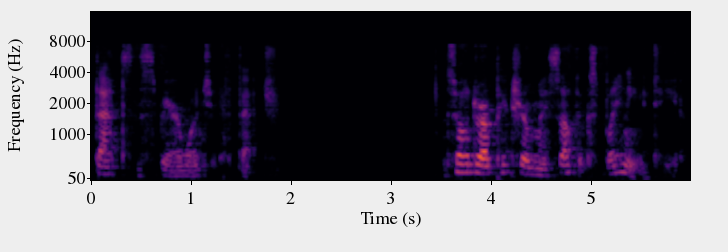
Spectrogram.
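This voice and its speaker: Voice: medium pitch, animated, normal speed, a bit bright, close to an everyday voice. An adult storyteller voicing an eager, chatty, polite little girl in a children's storybook. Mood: cheerful, explaining. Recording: dull, hissy, distant home recording.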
